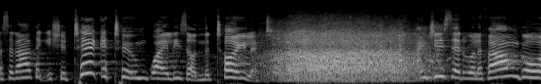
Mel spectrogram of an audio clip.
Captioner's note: audience laughing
